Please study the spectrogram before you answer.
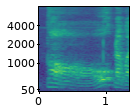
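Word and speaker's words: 狗: 그다음에 개는 거라고 하시면 돼요. 발음해 볼게요. 거 발음 시작.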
